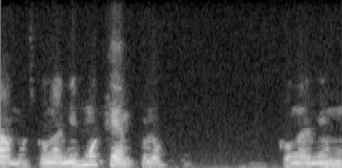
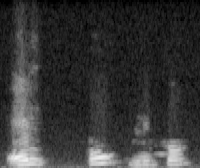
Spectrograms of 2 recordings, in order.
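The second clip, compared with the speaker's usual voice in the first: slow, higher "El público", PÚ stressed; stress on first syllable; 5 semitones higher, slower than usual. Shown as a demonstration. Teacher repeating the exercise, first syllable of "público" stressed. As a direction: hit PÚ, then let "público" fall. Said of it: "vamos a hacer el ejercicio nuevamente".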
